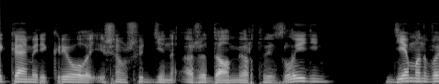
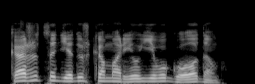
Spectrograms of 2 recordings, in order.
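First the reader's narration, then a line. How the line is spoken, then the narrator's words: Wry snort. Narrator (Russian): хмыкнул Креол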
